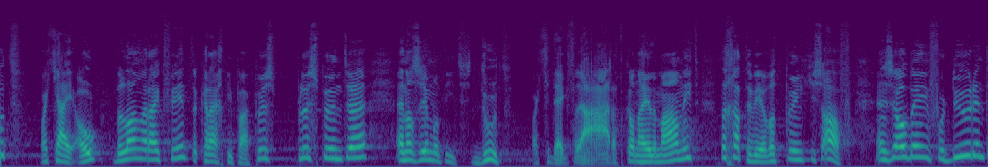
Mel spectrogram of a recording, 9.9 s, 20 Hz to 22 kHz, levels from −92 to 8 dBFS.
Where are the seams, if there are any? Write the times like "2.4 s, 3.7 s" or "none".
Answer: none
